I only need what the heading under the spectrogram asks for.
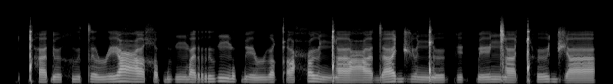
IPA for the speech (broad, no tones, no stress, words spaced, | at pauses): ǃʰaɗøxɯtə ɹeʕa χəɓɯŋ͡ma rɯŋ͡mə ɓeɹɯqʼa ħø ŋ͡ǃaʕa dad͡ʒø ŋ͡ǃø kek͡peŋ͡ǀa ǃʰø d͡ʒa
